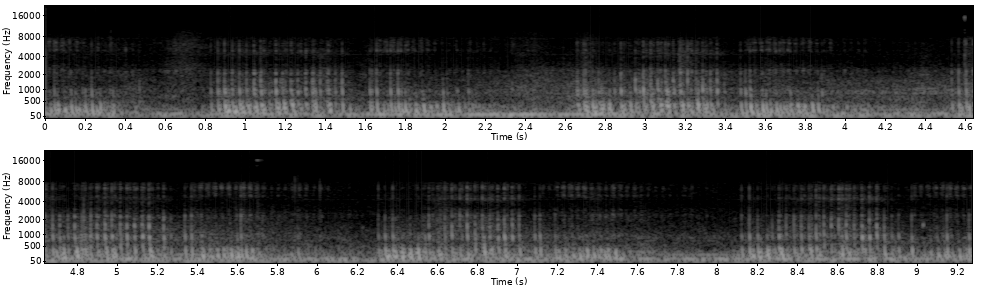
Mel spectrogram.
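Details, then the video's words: Sleeping pet cat Asher purring very loudly indoors, a deep rumbling low drone swelling and easing in steady breath-paced waves, close and continuous with no other sounds. "Purring? Or snoring? Very loud ゴロゴロ音？いびき？すやすや寝るアッシャー"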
